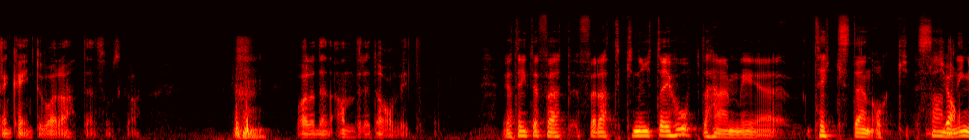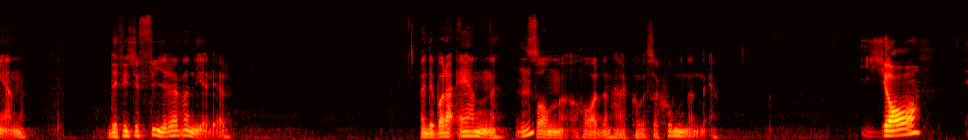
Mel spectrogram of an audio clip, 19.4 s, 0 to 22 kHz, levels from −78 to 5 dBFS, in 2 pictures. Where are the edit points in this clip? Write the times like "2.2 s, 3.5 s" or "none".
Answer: none

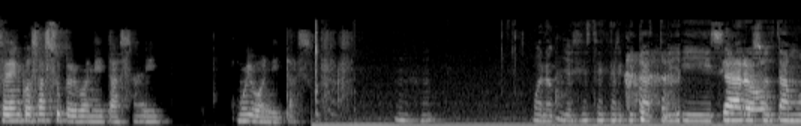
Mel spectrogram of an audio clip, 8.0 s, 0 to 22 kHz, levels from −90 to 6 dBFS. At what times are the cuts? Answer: 5.5 s, 6.8 s

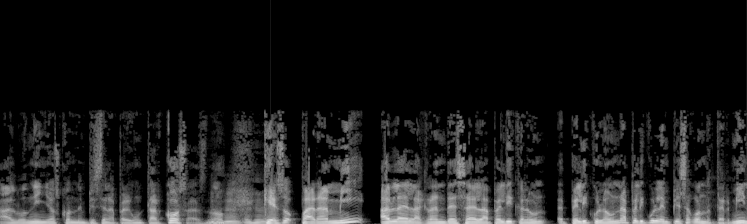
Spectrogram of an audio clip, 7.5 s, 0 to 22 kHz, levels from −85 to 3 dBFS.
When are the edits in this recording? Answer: 3.7 s

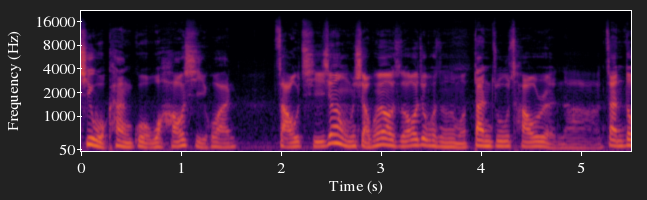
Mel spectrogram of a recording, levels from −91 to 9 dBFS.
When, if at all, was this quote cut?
1.8 s

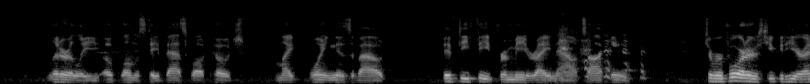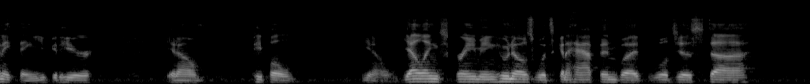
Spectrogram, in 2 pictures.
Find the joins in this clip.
7.6 s

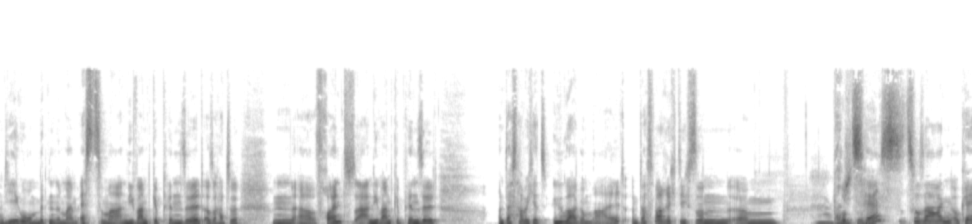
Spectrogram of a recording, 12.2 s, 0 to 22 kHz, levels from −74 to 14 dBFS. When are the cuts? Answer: none

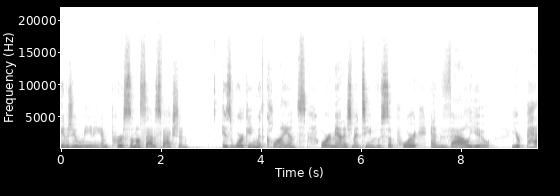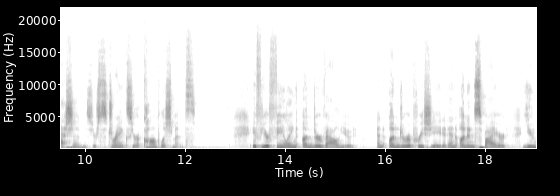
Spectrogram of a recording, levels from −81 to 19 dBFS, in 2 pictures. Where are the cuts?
none

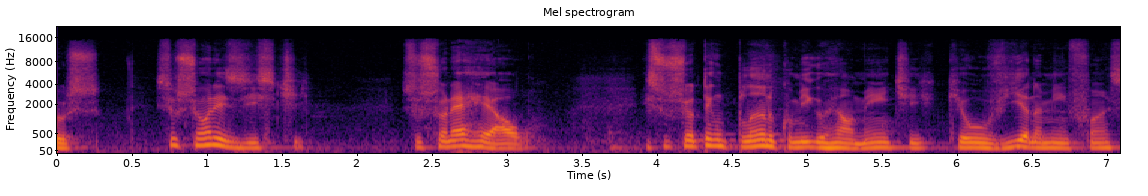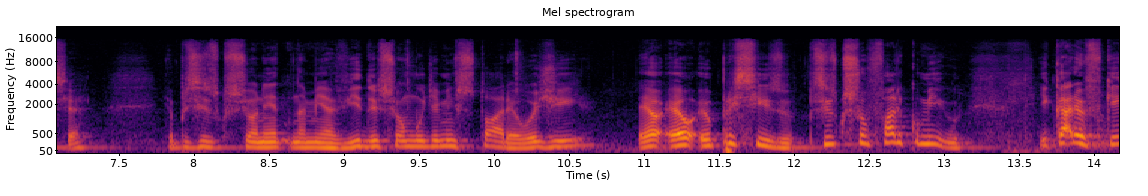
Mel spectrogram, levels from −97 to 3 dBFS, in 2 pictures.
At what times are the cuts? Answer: none

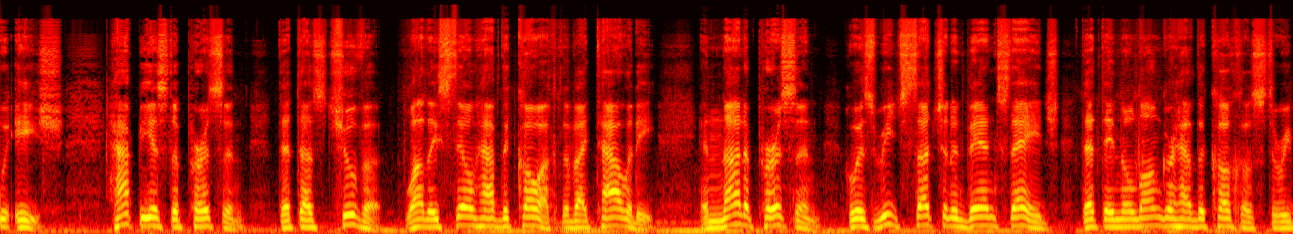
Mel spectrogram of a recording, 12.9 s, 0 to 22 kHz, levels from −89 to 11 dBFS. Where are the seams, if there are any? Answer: 4.0 s

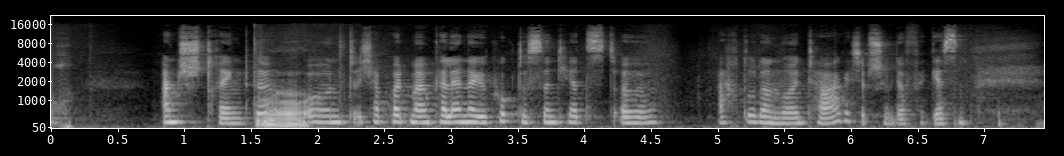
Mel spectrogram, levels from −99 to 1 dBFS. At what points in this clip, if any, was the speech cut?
1.5 s

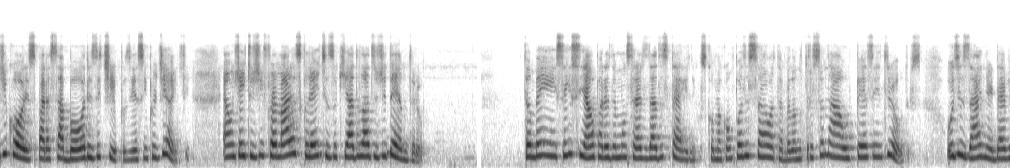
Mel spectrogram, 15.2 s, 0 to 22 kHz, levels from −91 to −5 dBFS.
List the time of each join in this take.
none

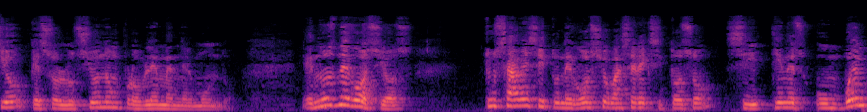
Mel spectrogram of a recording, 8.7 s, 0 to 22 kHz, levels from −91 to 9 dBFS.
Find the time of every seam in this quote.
2.9 s

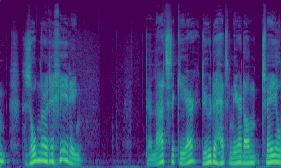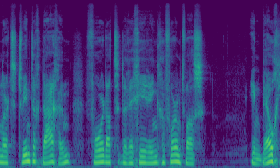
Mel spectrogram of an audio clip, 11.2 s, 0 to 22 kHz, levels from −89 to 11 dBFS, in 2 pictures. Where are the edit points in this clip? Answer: 2.8 s, 4.0 s

